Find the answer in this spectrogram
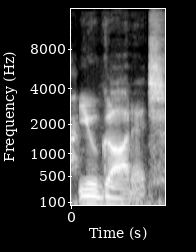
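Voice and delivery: very low, very soft robot voice. Player answering Three Tooth's order as Metal Kelby, in a metallic voice. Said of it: "And in my metallic voice".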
